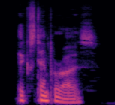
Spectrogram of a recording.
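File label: "extemporise", Australian English; pronunciations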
